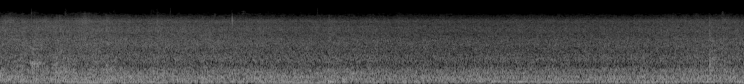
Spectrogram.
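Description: Steady rushing hiss that does not change, with no distinct knocks or thuds.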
